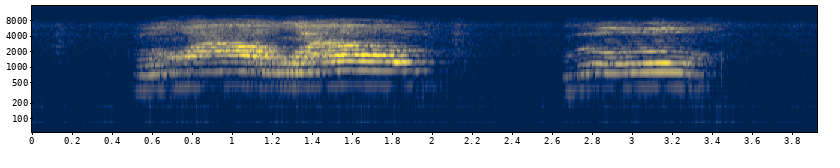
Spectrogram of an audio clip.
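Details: Cat complaining behind a closed door, trapped indoors and unable to get out: one long, rich, strained meow lasting about one and a half seconds, then a shorter second meow after a brief pause.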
